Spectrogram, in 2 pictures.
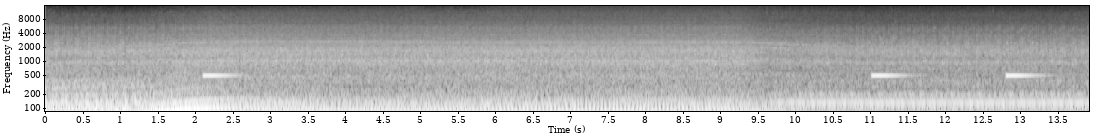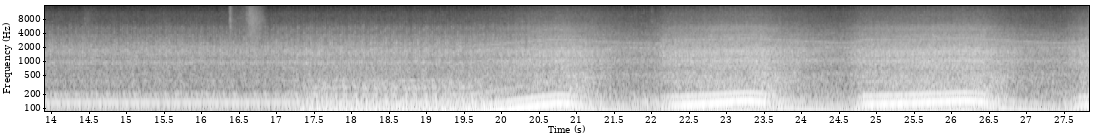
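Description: A truck engine rumbles steadily, then revs up and down through the gears.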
